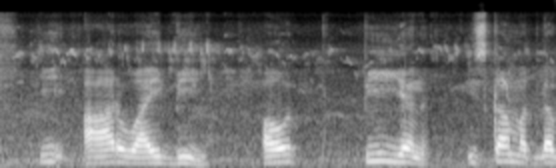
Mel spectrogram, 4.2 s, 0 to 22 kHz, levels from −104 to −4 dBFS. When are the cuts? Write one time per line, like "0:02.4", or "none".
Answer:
none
